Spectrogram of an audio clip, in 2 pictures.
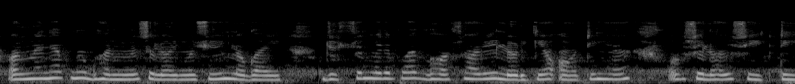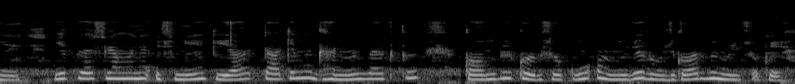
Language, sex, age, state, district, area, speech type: Urdu, female, 45-60, Delhi, Central Delhi, urban, spontaneous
